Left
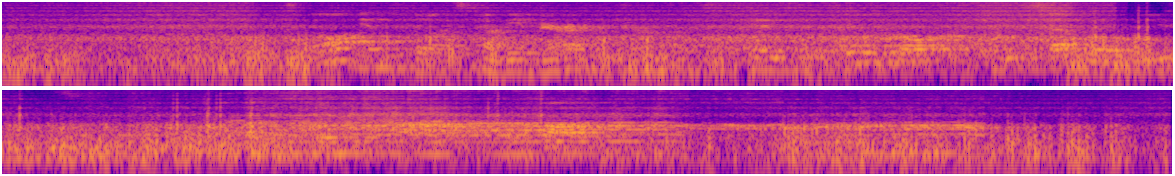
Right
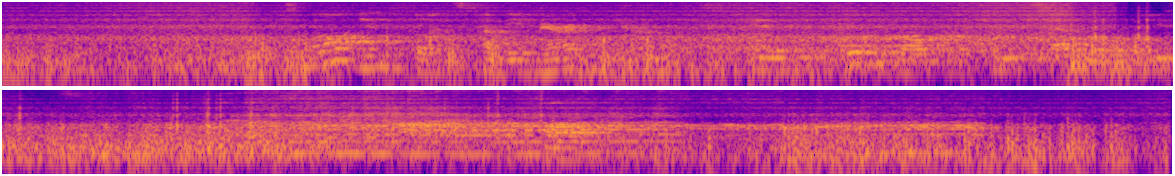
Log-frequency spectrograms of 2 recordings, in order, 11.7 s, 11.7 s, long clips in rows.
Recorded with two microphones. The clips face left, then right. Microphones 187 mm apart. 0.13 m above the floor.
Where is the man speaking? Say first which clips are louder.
Right 1 dB; 5° left (ahead or behind), 2.0 m; by 9.0 s 50° left (ahead or behind), 6.5 m.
